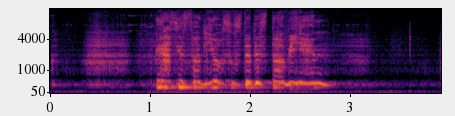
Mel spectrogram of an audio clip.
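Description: A young woman speaks with emotion close by.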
